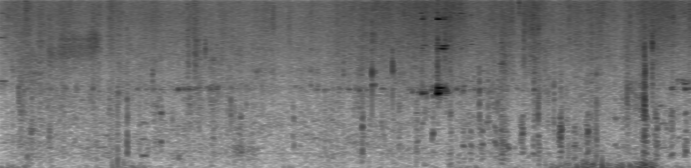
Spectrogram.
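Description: Faint, sporadic clucking of a weak, sickly hen close by, with light rustling and shuffling around it; no talking.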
